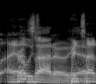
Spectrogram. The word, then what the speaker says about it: Prensado: The Fresnado or Prensado. – Prensado. – I always mispronounce that, but that comes to mind.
